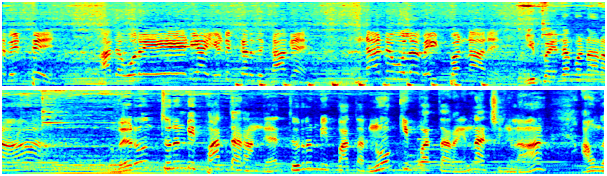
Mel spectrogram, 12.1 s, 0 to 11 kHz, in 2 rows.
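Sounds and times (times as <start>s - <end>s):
keyboard pad with pulsing beat: 0.0s - 11.1s
man preaching into a microphone: 0.0s - 12.0s.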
